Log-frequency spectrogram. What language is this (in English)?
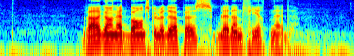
Norwegian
